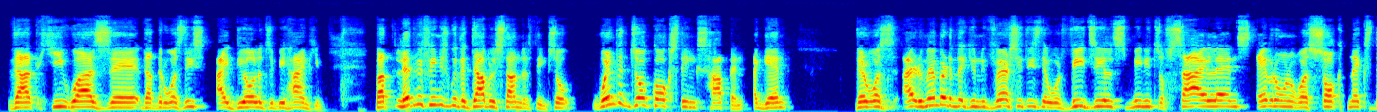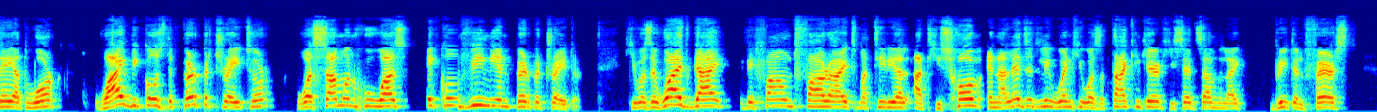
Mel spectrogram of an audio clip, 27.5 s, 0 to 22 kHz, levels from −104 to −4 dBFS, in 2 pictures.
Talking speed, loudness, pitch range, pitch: 185 wpm, -24 LUFS, 175-220 Hz, 195 Hz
